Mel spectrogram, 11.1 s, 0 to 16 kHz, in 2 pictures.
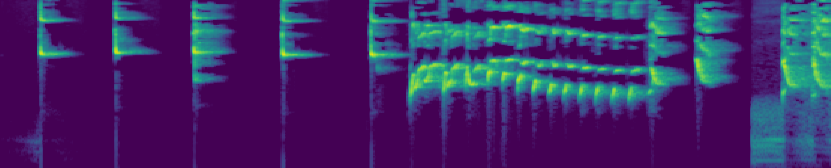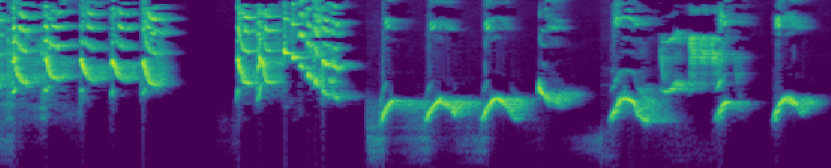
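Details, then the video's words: Lure song of a white-rumped shama, meant to make quiet captive birds sing: high thin ticks at first, then rich runs of rapidly repeated whistles and trills, ending with a series of lower, rising whistled notes. "Pancingan Murai Batu Pagi - Sore Hari 99,8% AMPUH buat pancingan murai batu pastol agar bunyi"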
